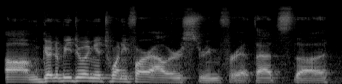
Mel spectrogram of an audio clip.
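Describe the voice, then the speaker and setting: A man's voice: on the low side, expressive, normal speed. A man with a Midwestern American accent, chatting casually on a live game stream and thinking aloud as he reads. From Midwestern United States.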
